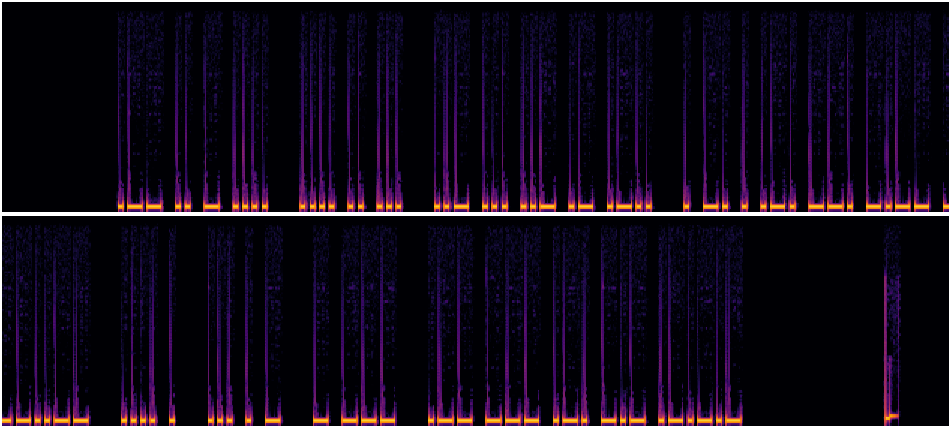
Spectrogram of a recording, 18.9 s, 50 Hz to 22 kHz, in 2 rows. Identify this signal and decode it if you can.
Morse code, heard as a keyed tone, about 25 wpm, 700 Hz. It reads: WITH HIS USUAL ENERGY, HE SET TO WORK.
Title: Sentences from Top 1000 Words - Review Part 6 - 25wpm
